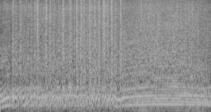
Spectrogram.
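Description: Two drag-racing motorcycles launching off the start line: the engines, held at high revs, jump in pitch at the hit and then climb steadily as the bikes accelerate away.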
